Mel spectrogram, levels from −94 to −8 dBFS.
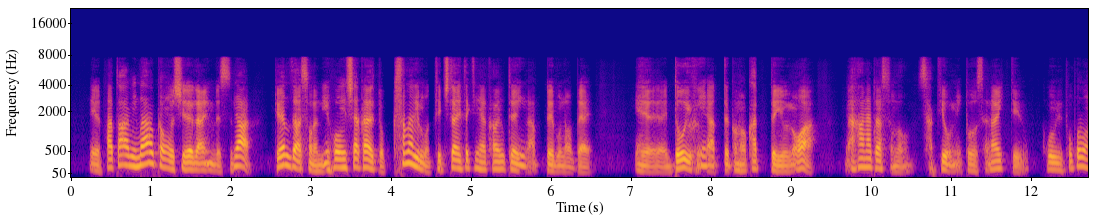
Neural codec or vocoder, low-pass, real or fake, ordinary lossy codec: codec, 16 kHz, 0.5 kbps, FreqCodec, larger model; none; fake; none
